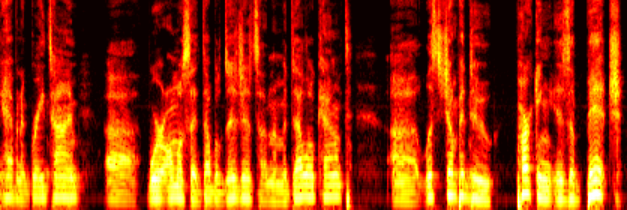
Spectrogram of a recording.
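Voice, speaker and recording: Middle aged guy streaming, punchy bright voice kinda high, says stuff twice, swears, chatting w viewers up close on mic. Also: no room sound. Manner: repeats his phrases, swears casually. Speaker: podcast host and comedian. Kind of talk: casual livestream banter, reading out chat comments. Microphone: close boom-arm microphone with headset.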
